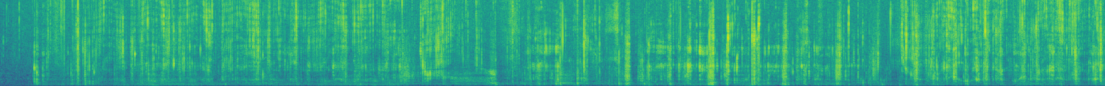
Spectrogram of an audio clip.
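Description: Close-miked chewing of rice and sauce-coated kimchi pizza tangsuyuk (battered fried pork in sweet-and-sour sauce with kimchi and cheese). Wet mouth clicks and smacks mix with soft crunches, many in quick succession.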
